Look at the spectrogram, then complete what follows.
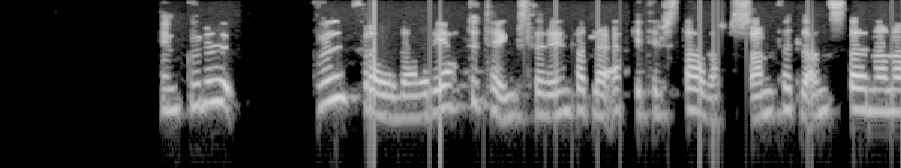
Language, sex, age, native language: Icelandic, female, 40-49, Icelandic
